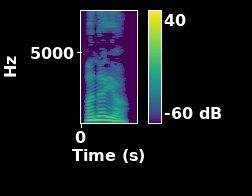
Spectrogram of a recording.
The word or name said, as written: ಆನಯ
